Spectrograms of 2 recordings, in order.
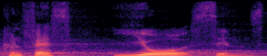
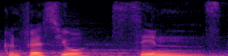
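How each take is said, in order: First: YOUR stretched out and leaned on; stress on YOUR. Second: SINS drawn out at the end; stress on SINS. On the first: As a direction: confess YOUR sins, slowly, with weight on your. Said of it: "Second word". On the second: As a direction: confess your SINS, slowly, landing on sins. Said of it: "Then third word". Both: Shown as a demonstration.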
